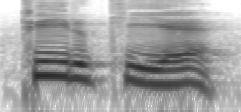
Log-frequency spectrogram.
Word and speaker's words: 튀르키예: 튀르키예, 천천히 얘기하면 튀르키예 공화국이었습니다.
